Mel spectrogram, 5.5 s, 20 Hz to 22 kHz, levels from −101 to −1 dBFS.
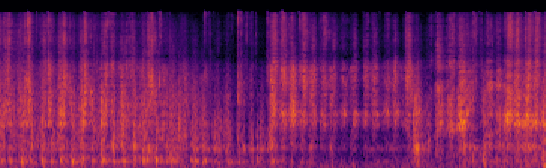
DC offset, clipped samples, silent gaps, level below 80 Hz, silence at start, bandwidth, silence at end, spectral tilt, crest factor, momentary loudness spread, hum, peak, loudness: under 0.1%; under 0.1%; none; -64 dBFS; 0 s; 17 kHz; 0 s; -2 dB/octave; 20 dB; 10 LU; none; -16 dBFS; -36 LUFS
